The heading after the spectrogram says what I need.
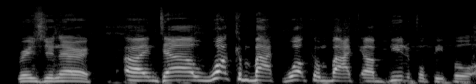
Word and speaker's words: Rosenior: I was told the right pronunciation is not Rosenior. It's Liam Rosenior.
